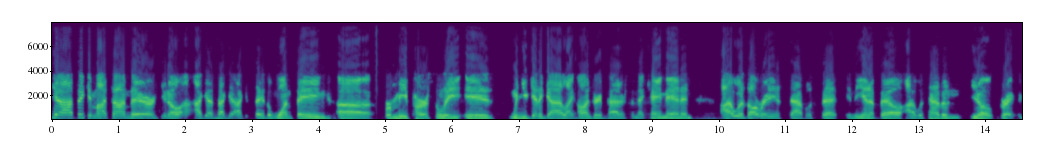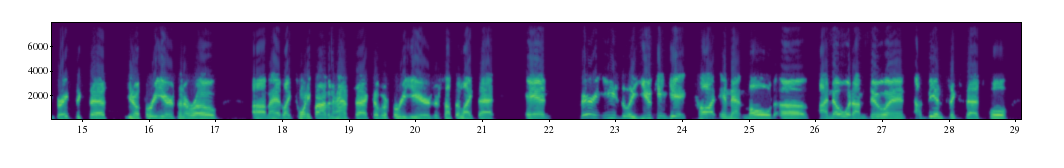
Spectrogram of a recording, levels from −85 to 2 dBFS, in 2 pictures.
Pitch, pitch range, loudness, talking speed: 155 Hz, 145-165 Hz, -20 LUFS, 195 wpm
